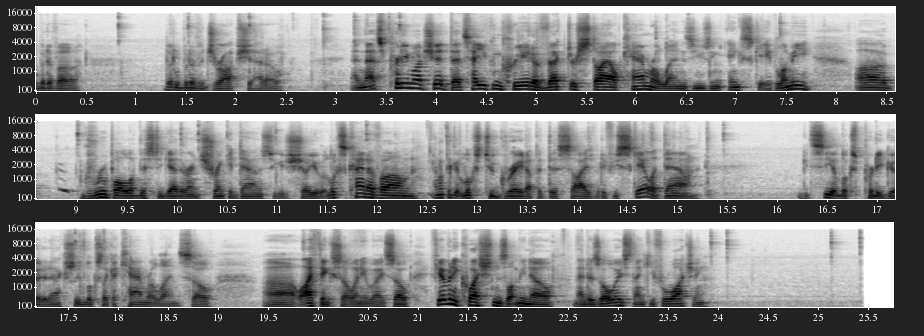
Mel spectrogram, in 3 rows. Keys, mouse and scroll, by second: 1.7 click, 3.1 middle click, 3.7 click, 7.6-9.4 drag, 10.2 click, 11.1 click, 15.7-18.2 ctrl+shift+drag, 24.1 click, 25.3 click.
